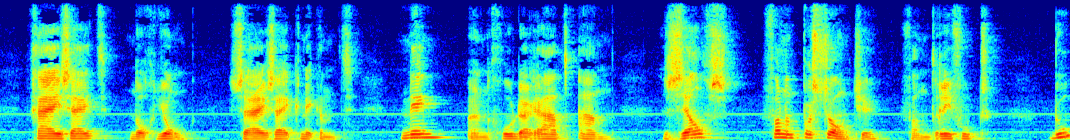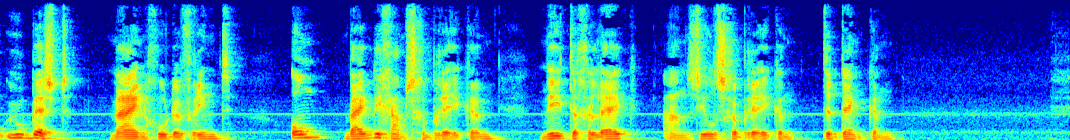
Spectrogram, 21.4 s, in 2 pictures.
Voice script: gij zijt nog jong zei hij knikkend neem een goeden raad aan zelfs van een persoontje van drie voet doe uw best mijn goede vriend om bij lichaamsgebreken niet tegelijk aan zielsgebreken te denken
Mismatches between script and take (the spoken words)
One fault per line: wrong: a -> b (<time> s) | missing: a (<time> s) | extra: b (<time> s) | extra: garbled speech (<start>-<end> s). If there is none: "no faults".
wrong: hij -> zij (2.7 s)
